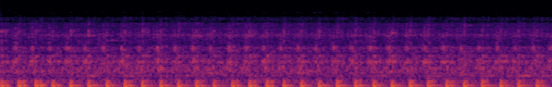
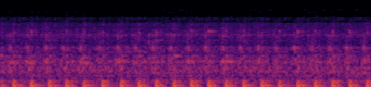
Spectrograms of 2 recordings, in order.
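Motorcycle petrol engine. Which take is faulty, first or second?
first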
